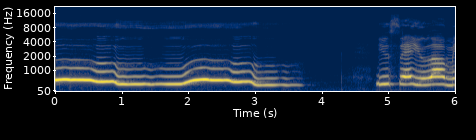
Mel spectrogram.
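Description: A girl's unaccompanied wordless vocal, an 'ooh' line that steps up to a higher note and back down twice, stopping about three and a half seconds in. After a short silence she starts singing lyrics near the end.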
